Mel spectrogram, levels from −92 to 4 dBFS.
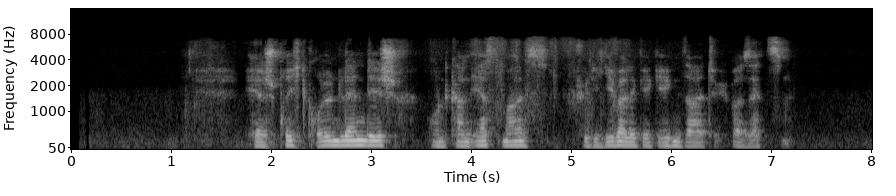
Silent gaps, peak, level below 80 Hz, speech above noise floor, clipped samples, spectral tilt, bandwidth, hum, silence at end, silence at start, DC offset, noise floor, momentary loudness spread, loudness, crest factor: none; -14 dBFS; -56 dBFS; 37 dB; under 0.1%; -5.5 dB/octave; 7.8 kHz; none; 0.85 s; 1.2 s; under 0.1%; -68 dBFS; 18 LU; -31 LUFS; 18 dB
